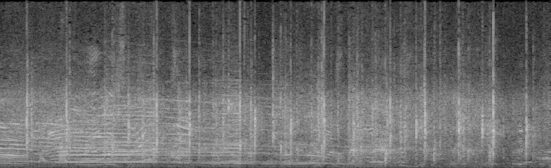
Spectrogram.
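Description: Two riders' voices laughing and exclaiming without clear words, including one long drawn-out cry that falls slowly in pitch, with a few light clicks.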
